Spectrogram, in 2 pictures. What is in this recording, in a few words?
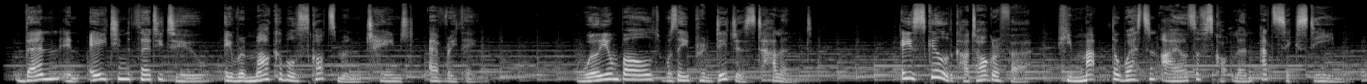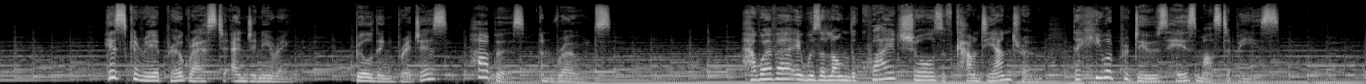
Documentary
